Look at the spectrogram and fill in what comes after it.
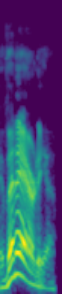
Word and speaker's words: Veneria: And that's how you pronounce it the Italian way. Veneria.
